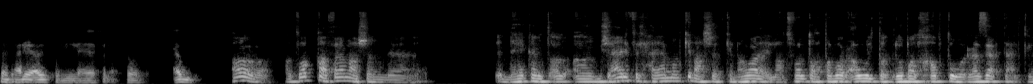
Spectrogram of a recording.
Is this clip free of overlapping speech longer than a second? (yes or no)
yes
